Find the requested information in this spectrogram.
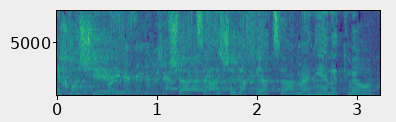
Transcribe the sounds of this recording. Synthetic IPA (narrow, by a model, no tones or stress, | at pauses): iχo̞ʃev | ʃeat͡saaʃedaχjat͡sameanjene̞t̪me̞o̞d̪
